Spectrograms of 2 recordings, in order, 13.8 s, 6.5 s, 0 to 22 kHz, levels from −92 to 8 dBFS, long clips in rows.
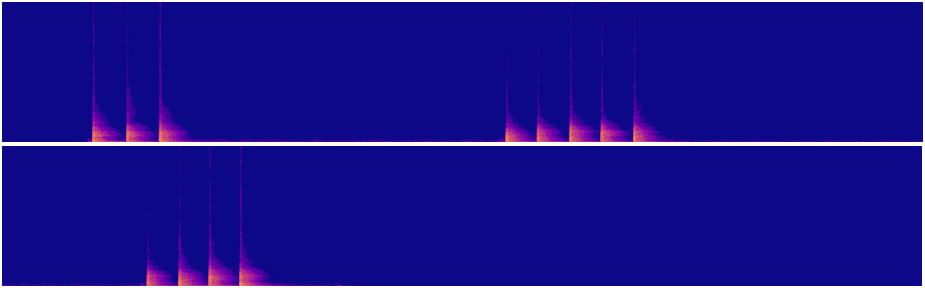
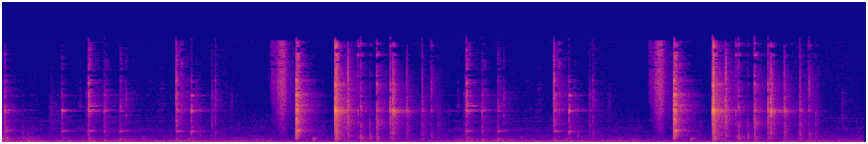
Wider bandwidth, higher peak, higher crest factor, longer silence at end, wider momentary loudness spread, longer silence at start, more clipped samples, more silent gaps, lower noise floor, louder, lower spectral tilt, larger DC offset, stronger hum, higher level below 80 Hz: second, 5.6 kHz vs 16.5 kHz; about the same, -6 dBFS vs -4 dBFS; about the same, 32 dB vs 34 dB; first, 5 s vs 0.35 s; second, 7 LU vs 23 LU; first, 0.7 s vs 0 s; neither; neither; first, under -90 dBFS vs -54 dBFS; second, -33 LUFS vs -29 LUFS; first, -9.5 dB/octave vs 1 dB/octave; neither; neither; first, -50 dBFS vs -58 dBFS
